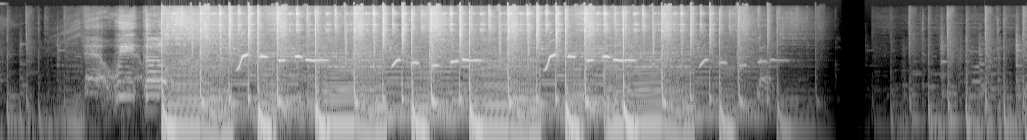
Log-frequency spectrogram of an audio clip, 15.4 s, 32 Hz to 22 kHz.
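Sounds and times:
speech: 1.3 - 2.5
loud punchy hip-hop pop beat with heavy bass: 2.4 - 11.9
whistled hook of a hip-hop pop song: 3.2 - 12.1.

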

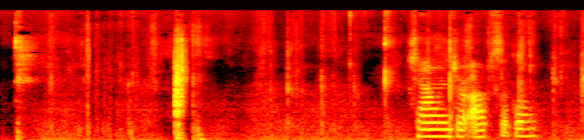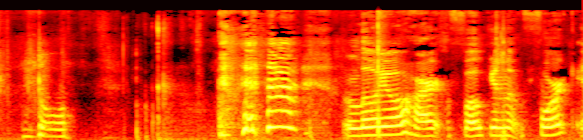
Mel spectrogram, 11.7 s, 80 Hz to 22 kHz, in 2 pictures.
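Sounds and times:
deck of tarot cards being shuffled: 0.2 - 7.9
speech: 4.2 - 5.5, 6.1 - 6.6, 8.9 - 11.6.

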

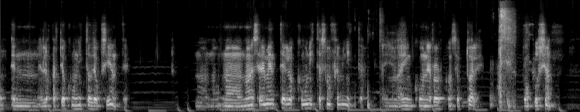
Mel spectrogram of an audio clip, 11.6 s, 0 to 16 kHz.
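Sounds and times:
speech: 0.0 - 2.6, 3.9 - 11.2
sneeze: 9.8 - 10.6.

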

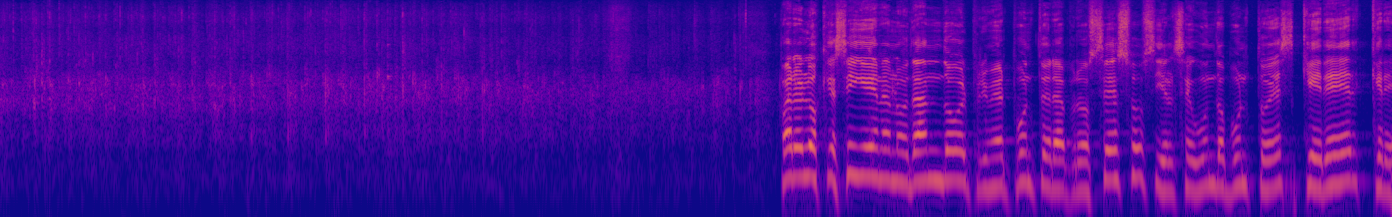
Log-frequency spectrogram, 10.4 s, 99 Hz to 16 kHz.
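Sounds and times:
crowd applauding: 0.0 - 6.0
speech: 5.9 - 10.4.

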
